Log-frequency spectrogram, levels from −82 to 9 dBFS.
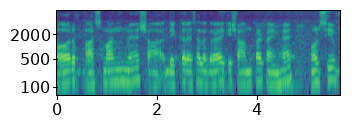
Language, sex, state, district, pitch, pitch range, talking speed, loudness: Hindi, male, Maharashtra, Mumbai Suburban, 125 Hz, 120-135 Hz, 170 wpm, -16 LUFS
